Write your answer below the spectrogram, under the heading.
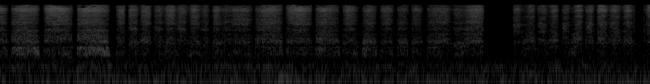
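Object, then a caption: Graphite pencil on a paper sketchbook page. An orange graphite pencil scribbles dense hatching back and forth across a tan toned sketchbook page lying flat. It gives a steady, bright rubbing and scratching sound in quick strokes, with a brief pause near the end.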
